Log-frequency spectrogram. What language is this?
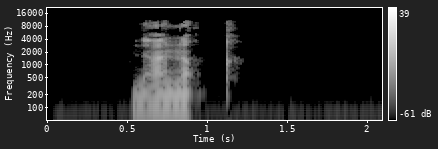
Central Yupik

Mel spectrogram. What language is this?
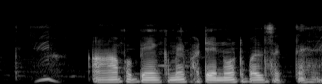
Hindi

